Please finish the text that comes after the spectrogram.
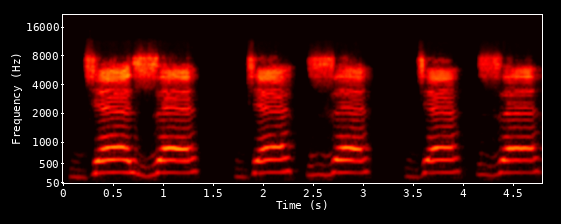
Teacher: Ujung lidahnya di antara ujung gigi seri atas dan bawah hampir bertemu dengan ujung gigi seri bagian bawah ya untuk za.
